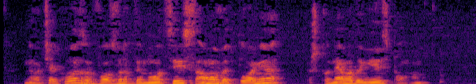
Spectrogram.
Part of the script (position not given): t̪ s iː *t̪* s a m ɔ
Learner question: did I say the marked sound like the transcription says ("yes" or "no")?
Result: no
